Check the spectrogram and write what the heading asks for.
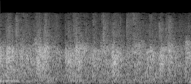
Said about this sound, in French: on va pouvoir applaudir nos quatre intervenants.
